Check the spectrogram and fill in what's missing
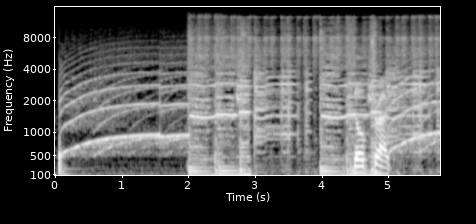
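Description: A wailing police-style siren sample from a hip-hop track rises and sweeps alone, then continues over a pounding house beat, with a voice briefly talking over it.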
